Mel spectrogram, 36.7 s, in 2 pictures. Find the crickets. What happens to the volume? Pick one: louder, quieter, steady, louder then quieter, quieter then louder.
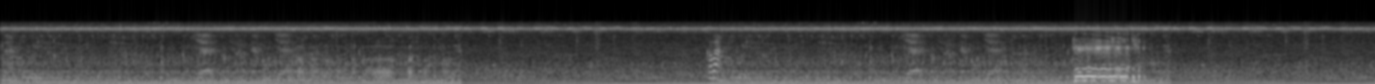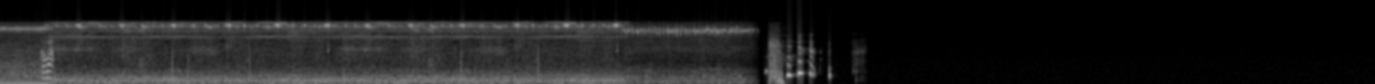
steady.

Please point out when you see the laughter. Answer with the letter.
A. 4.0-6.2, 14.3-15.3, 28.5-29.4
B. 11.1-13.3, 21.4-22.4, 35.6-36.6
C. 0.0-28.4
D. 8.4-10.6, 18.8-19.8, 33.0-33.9
A.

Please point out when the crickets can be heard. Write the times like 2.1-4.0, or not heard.
0.0-28.4.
